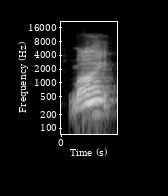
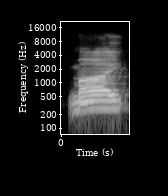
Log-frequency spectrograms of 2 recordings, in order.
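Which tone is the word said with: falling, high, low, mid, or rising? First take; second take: high; mid. First: The pitch stays high. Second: The pitch stays level in the middle.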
